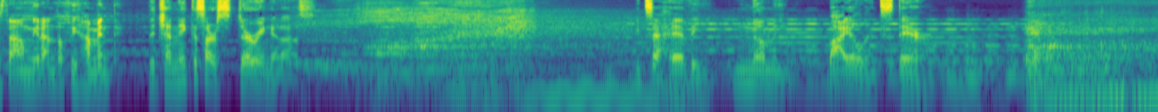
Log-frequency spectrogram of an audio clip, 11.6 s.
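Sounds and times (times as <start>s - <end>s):
speech: 0.0s - 4.2s, 6.4s - 9.6s
beast growling: 2.9s - 5.9s, 10.2s - 11.5s.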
